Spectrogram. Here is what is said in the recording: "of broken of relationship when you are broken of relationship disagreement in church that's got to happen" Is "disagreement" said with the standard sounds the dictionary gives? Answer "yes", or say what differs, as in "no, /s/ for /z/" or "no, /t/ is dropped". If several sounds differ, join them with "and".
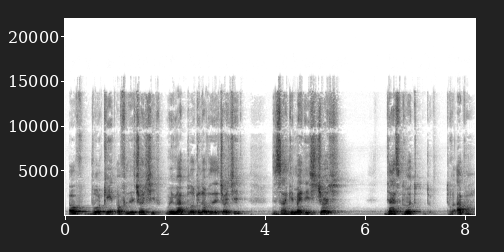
no, /ɹ/ is dropped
